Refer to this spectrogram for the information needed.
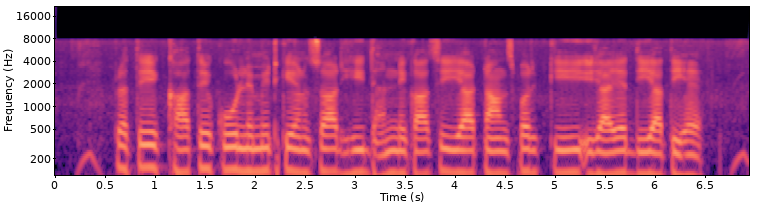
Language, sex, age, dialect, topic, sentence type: Hindi, male, 18-24, Kanauji Braj Bhasha, banking, statement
